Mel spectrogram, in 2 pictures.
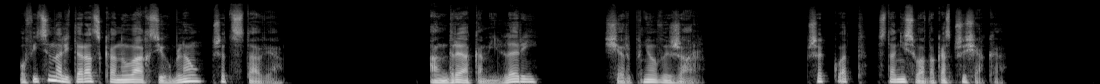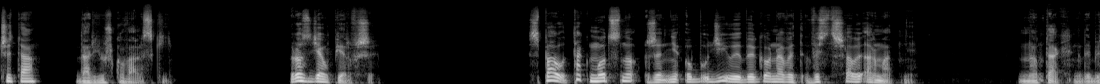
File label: audiobook; sierpniowy zar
